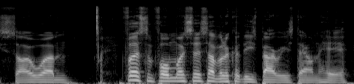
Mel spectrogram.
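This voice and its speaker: Speaking at a fairly quick pace in a British accent, a man with a fairly low pitch and ordinary pitch variation comes through on a very clean recording with a silent background. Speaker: gaming youtuber. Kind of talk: gameplay commentary.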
